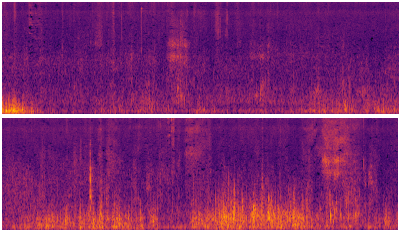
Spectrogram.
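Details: Steady wind buffeting the microphone outdoors, with low rumbling that swells toward the end and no clear animal voice.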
